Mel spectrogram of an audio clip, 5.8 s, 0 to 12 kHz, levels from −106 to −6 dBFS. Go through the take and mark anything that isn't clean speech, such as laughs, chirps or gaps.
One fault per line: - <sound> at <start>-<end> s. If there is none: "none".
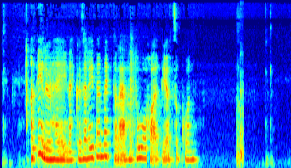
- laugh at 4.7-4.9 s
